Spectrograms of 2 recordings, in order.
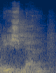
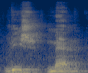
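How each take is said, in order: First: The stress falls on the first syllable only. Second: Both syllables carry equal heavy stress. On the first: It is an ordinary English compound. "Rather than saying leashmen, which should be English" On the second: It is an archaic compound read as a spondee. "one last and archaic spondy"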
